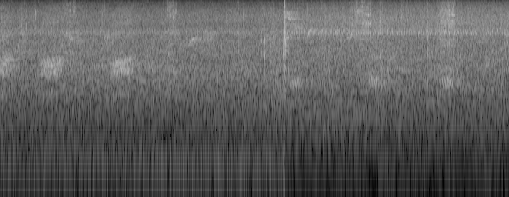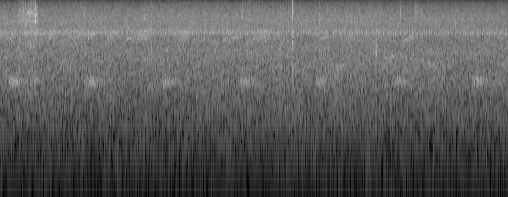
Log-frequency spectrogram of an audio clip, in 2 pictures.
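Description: Outdoor ambience: a steady hiss with a steady high whine, and a bird giving short calls repeated at an even pace from a few seconds in. A single sharp click about four seconds in.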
